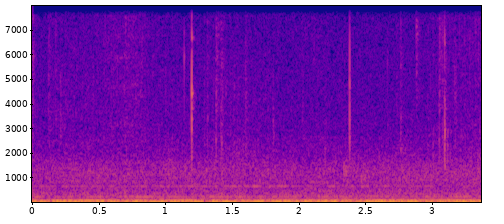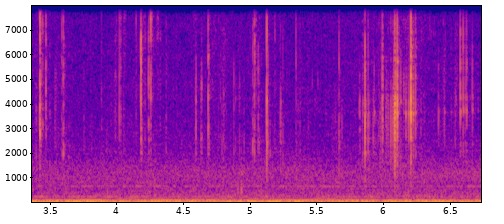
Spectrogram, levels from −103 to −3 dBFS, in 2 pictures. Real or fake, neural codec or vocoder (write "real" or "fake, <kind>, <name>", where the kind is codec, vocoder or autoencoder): real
